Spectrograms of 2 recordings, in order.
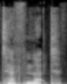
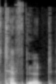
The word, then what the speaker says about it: Tefnut: sister is tefnut and tefnut uh some people pronounce it tefnut but it's tefnut uh represents moisture moisture in the air and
